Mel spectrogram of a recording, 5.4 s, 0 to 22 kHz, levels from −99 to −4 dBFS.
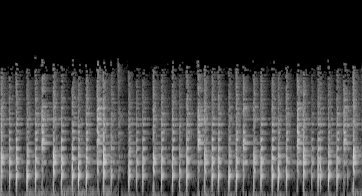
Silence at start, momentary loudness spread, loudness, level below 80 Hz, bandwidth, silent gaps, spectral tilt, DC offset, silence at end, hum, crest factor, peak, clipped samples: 0 s; 5 LU; -30 LUFS; -58 dBFS; 7.2 kHz; none; -2.5 dB/octave; under 0.1%; 0 s; none; 22 dB; -8 dBFS; under 0.1%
